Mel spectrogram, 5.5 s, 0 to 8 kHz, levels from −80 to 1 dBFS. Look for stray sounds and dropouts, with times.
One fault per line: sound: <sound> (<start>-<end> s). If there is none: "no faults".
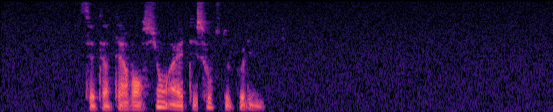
no faults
